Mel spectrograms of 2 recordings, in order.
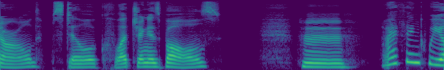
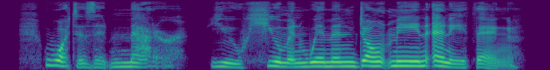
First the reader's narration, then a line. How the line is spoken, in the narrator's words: spat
